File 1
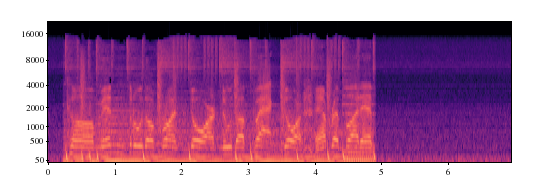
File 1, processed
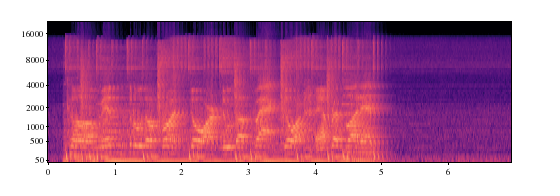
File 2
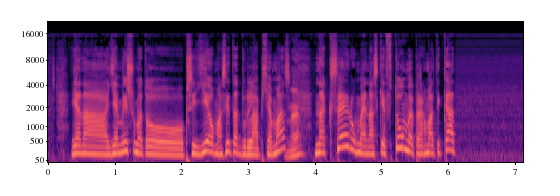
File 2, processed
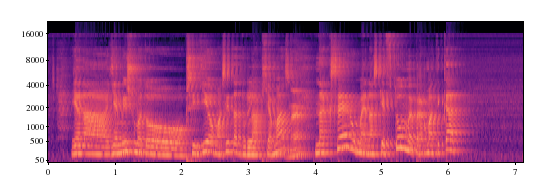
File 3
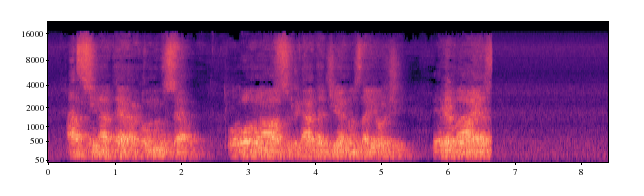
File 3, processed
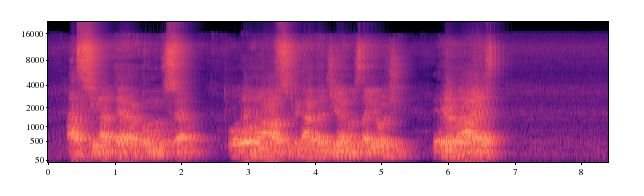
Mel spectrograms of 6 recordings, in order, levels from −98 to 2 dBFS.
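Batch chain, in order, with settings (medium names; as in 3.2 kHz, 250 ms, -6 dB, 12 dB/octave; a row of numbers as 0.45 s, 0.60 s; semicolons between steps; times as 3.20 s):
tilt shelf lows -4 dB, about 740 Hz; hard clipper -18 dBFS; on a send: flutter echo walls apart 10.7 m, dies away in 0.69 s; on the sum: normalise loudness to -23 LUFS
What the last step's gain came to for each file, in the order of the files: +2.0 dB, +5.0 dB, -0.5 dB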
